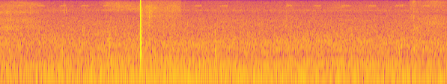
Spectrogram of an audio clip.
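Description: A single sharp click about a second and a half in, from a thin plastic water bottle crackling as it is chugged, over a quiet background with a faint steady low hum.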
